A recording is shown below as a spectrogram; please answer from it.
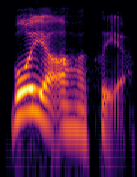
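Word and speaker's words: Baile Átha Cliath: Boa? Is it boy? I always called it Boa. Well, never mind how I said it. I probably said it wrong. Boya Ahaclea. Yeah. Oh, it's Baile. No wonder. I was thinking it was a BH. So I was trying to pronounce the BH.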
